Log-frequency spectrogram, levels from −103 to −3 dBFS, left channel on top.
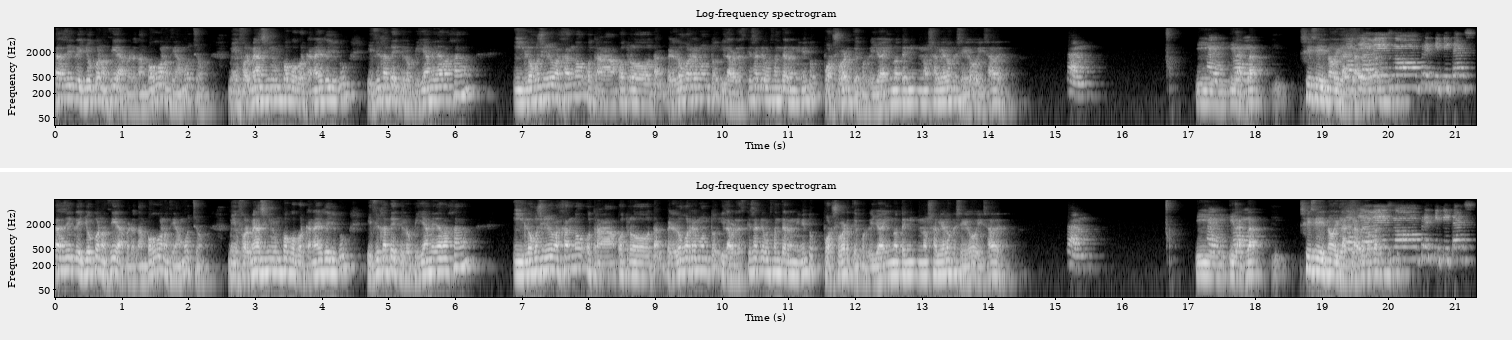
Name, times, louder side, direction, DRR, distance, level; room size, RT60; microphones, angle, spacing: voice 1, 0.0-2.2 2.6-6.2 6.9-14.2 17.1-18.0 18.7-19.9, right 3 dB, 90° right, 2 dB, 0.4 m, -25 dB
voice 2, 17.2-18.0 19.3-21.2, left 1 dB, 60° right, -5 dB, 1.1 m, -30 dB
2.7 x 2.4 x 2.2 m, 0.43 s
head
